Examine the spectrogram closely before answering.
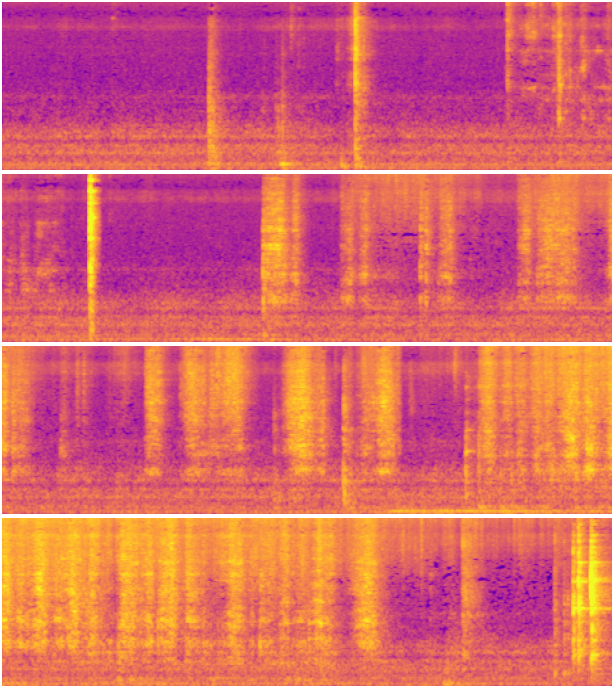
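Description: Slotted spatula scraping and spreading melting butter around a nonstick frying pan: a run of rubbing, scraping strokes that grows busier past the middle. A few sharp knocks come in the first seconds, and a loud clank just before the end.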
